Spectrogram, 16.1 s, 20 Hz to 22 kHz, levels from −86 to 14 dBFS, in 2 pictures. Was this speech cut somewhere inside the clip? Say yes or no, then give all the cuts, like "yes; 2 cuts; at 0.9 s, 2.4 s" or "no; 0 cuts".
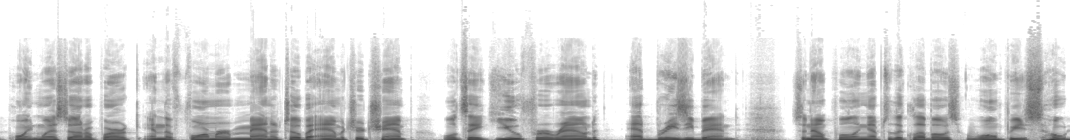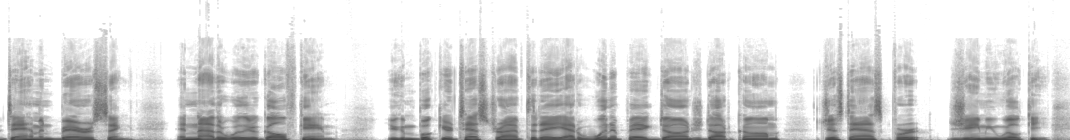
no; 0 cuts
